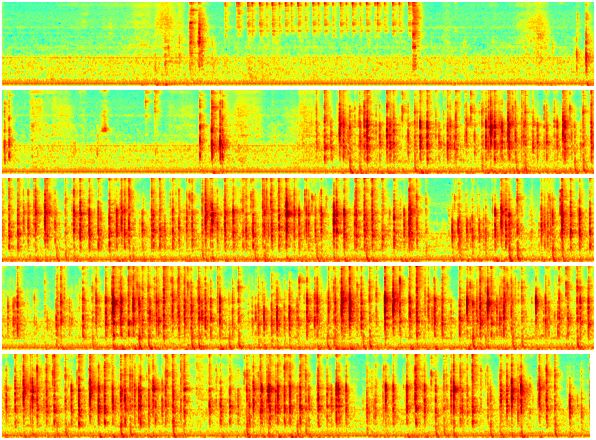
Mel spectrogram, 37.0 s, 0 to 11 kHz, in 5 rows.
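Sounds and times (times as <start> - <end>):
steady low hum: 0.0 - 36.9
mechanical keyboard typing: 2.8 - 5.2, 11.3 - 36.9.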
